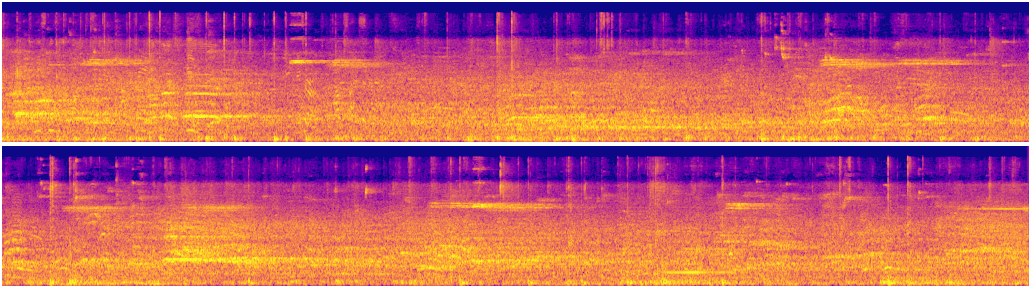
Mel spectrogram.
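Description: Volleyball play in a large gym: balls being struck and bouncing on the hardwood floor in scattered sharp knocks, with players' and spectators' voices throughout.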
